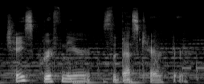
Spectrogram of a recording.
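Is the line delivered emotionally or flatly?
flatly. The line is said plainly, without much emotion.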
